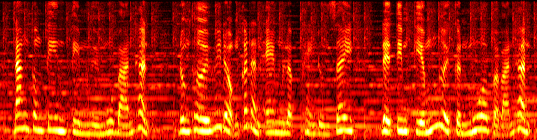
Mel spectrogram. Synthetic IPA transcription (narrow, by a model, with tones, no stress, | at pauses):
ɗa˧ŋt̪ʰə˧wŋ͡mt̪i˧nt̪i˨˩mŋɨ˨˩əjmu˧əɓaː˨˦nt̪ʰə̰˧˨n | ɗə˨˩wŋ͡mt̪ʰəː˨˩jhwi˧ɗə̰˧˨wŋ͡mkaː˦˥k̚ɗaː˨˩nʔɛ˧mlə˨˩p̚t̪ʰa˨˩jŋ̟ɗɨ˨˩əŋzə˧j | ɗe˧˩t̪i˨˩mki˨˦əmŋɨ˨˩əjkə˨˩nmu˧əvaː˨˩ɓaː˨˦nt̪ʰə̰˧˨n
